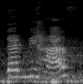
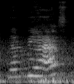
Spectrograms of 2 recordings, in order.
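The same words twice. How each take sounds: The two takes are said the same way.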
